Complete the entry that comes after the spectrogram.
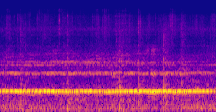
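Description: A train of passenger coaches passing, wheels clacking over the rail joints, under one long, steady, loud high tone that stops near the end.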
